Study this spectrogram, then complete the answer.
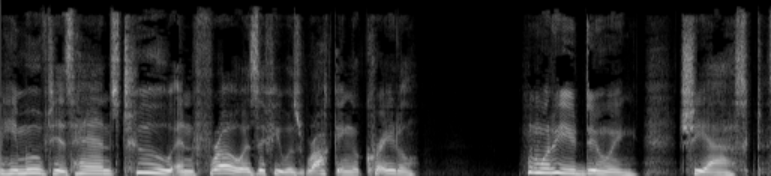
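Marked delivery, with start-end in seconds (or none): none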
